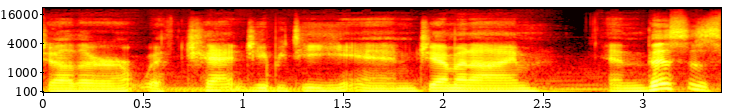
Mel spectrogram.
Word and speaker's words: Gemini: already racing each other with chat gbt and Gemini and this is pronounced Gemini but the space uh the the the um astronaut Space Project thing what do you call it I don't know anyway it was jimini which is a weird pronunciation for it but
